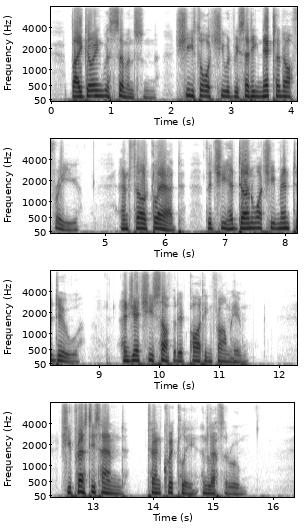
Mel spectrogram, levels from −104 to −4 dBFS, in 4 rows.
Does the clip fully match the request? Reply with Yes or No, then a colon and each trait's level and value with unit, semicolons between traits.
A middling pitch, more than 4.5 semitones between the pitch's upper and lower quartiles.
Yes: medium, 150 Hz; average, 5.1 semitones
